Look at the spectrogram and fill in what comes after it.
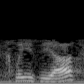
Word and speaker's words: ekklesia: In the Greek, you know the word is ekklesia, or some pronounce it ecclesia, and it's really a compound of two words, ek and kaleo, which means a calling out.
